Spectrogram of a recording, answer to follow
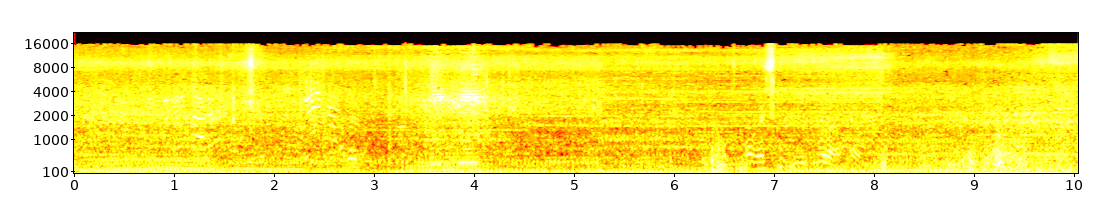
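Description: A motor vehicle's engine running steadily under way, a low hum, with faint voices in the background now and then.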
